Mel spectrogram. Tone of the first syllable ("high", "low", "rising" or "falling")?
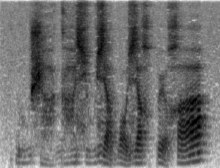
rising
